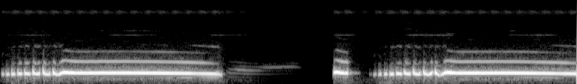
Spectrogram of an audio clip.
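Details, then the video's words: Long, curved coo of a Barbary dove used as a training and lure recording: a pulsed opening flows into a steady low hum, a pause, a short clipped note, then another throbbing start stretching into a held tone. "Masteran Burung Puter !! Suaranya Melengkung Panjang"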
